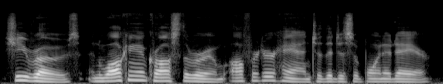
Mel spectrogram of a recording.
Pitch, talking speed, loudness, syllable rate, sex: 145 Hz, 190 wpm, -18 LUFS, 5.0 syllables/s, male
